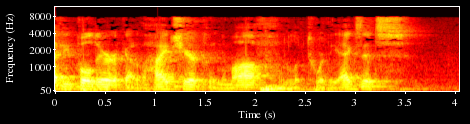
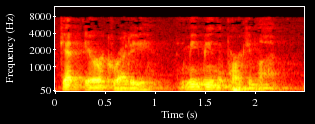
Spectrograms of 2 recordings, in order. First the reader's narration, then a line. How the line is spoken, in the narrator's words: Her husband imploring Kathy in a low voice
